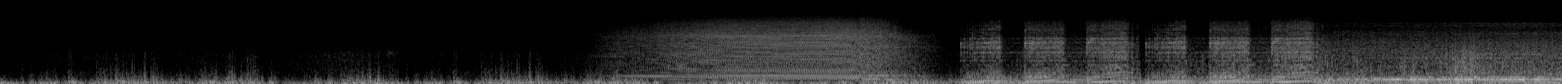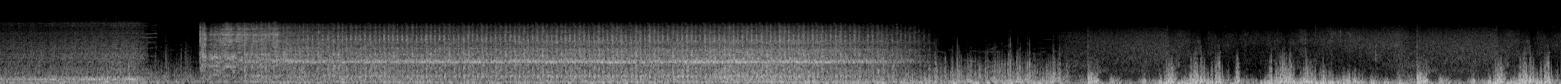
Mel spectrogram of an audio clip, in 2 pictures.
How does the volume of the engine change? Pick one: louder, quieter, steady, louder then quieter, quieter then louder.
louder.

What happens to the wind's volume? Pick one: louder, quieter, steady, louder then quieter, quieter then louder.
louder.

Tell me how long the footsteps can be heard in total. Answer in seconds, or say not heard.
not heard.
